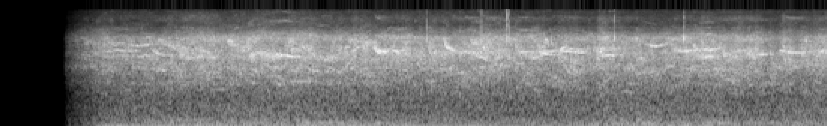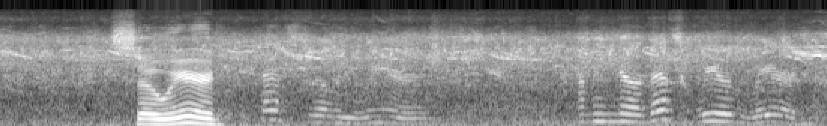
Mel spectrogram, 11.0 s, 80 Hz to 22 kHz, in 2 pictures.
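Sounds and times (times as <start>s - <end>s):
flock of birds chirping: 0.4s - 11.0s.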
